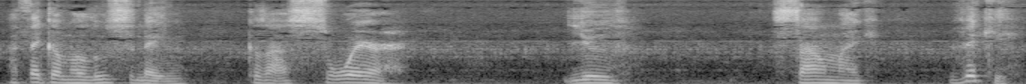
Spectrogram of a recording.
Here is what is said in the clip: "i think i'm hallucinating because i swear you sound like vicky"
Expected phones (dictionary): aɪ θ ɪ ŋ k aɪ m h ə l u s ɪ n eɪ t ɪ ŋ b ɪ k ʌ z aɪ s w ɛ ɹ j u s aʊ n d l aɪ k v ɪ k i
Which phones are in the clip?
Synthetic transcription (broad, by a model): aɪ θ ɪ ŋ k aɪ m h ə l u s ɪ n eɪ t ɪ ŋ k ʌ z aɪ s w ɛ ɹ j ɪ s aʊ n d l aɪ k v ɪ k i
